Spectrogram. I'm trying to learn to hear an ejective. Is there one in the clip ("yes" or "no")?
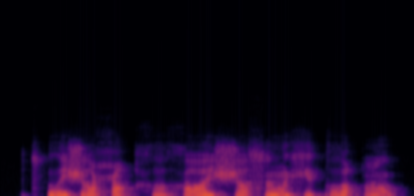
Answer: yes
